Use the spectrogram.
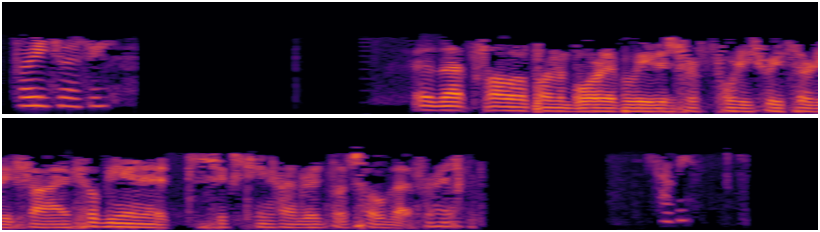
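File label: Sheriff Dispatch, Scanner audio recording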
